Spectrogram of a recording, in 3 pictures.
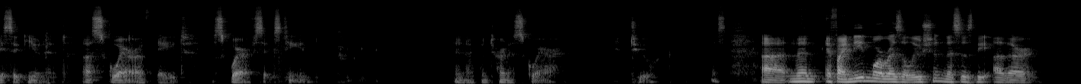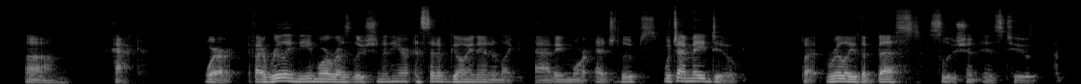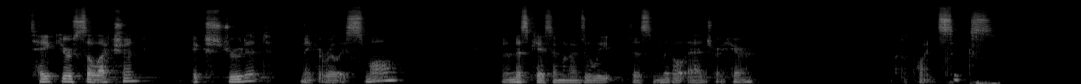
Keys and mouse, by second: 0.1 g, 0.2-4.0 middle drag, 1.1 g, 2.5 g, 4.0 click, 4.9 middle click, 5.4 click, 5.5-13.1 ctrl+middle drag, 23.1 ctrl+shift+e, 23.7 s, 24.7 g, 24.9-32.4 middle drag, 27.1 x, 29.0 click, 29.3 ctrl+click.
